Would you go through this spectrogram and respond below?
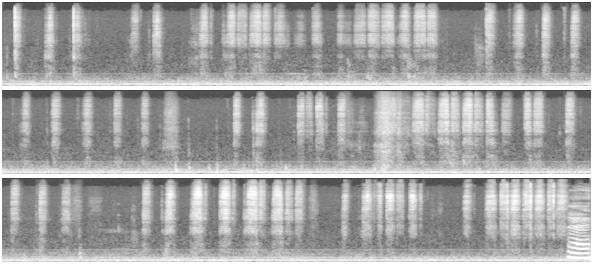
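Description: Coloring stripes in a sketchbook, with rapid, rhythmic scratchy strokes of a coloring tool on paper in bursts over a low steady hum, close and continuous.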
